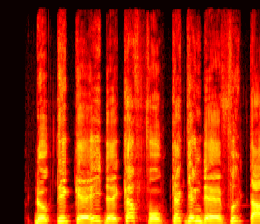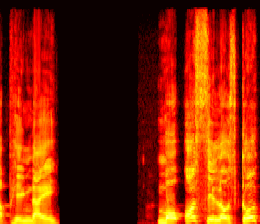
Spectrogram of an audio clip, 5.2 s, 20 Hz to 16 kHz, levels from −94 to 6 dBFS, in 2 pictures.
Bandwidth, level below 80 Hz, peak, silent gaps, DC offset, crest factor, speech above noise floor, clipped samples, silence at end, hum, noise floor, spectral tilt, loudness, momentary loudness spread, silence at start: 16 kHz; -64 dBFS; 0 dBFS; 3.19-3.97 s; under 0.1%; 14 dB; over 77 dB; under 0.1%; 0.05 s; none; under -90 dBFS; -3.5 dB/octave; -14 LUFS; 5 LU; 0.35 s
